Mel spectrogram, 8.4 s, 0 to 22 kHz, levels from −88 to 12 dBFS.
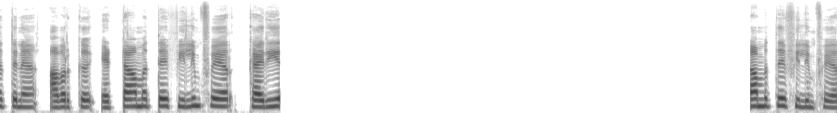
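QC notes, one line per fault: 2.81 to 7.51 s, audio dropout to silence: Just after "അവർക്ക് എട്ടാമത്തെ ഫിലിംഫെയർ" the speech stops mid-flow and the track falls to silence. No room tone or hiss remains. About 4.7 s of speech is lost before the signal returns abruptly. The input was likely cut off, through a disconnected device, a failed link or a mute, while the recorder kept writing silence.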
